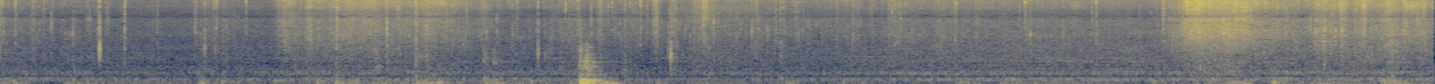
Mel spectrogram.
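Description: Honeybees buzzing steadily around an exposed wild colony's combs, with a sharp thump about three seconds in and a brief rustle near the end.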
